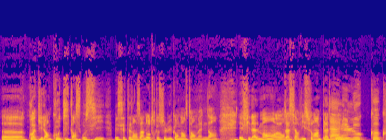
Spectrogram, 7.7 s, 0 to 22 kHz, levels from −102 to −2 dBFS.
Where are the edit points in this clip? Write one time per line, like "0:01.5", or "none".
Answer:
0:01.6
0:03.1
0:05.7

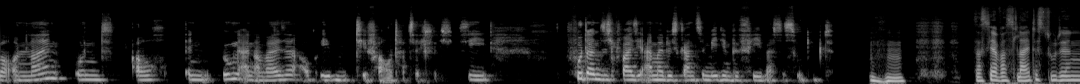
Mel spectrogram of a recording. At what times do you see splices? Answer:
none

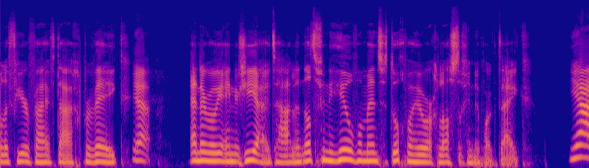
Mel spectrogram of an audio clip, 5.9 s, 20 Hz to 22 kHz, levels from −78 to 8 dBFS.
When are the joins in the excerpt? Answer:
none

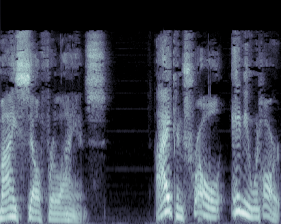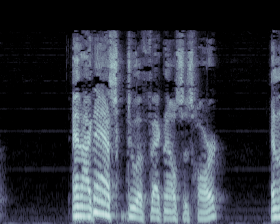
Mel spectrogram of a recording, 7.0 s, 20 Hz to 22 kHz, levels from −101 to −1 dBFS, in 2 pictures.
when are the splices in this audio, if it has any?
0:02.1
0:03.2
0:04.7
0:05.1
0:05.6

